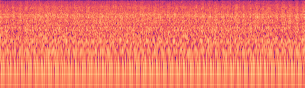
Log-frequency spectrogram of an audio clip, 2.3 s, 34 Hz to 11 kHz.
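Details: 1977 Malibu V8 at high idle for cam break-in, head temperature around 150–180 while warming; smooth, even high idle with a firm steady rumble and no ticks or knocks; sounds healthy.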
